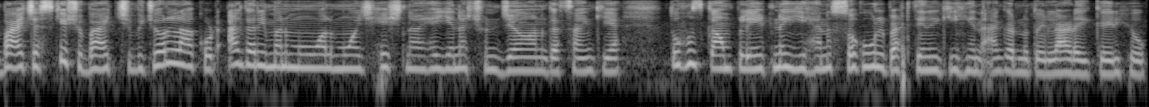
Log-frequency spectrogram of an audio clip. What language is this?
Kashmiri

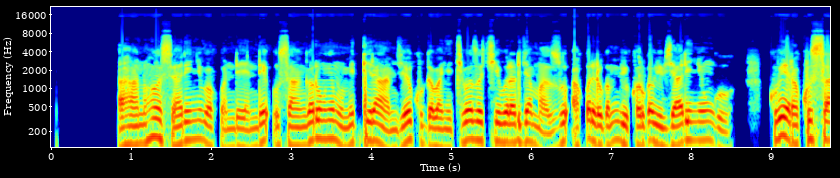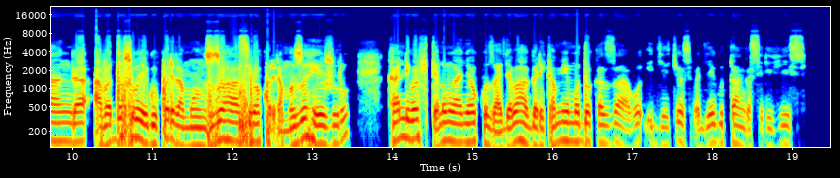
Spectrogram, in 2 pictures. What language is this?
Kinyarwanda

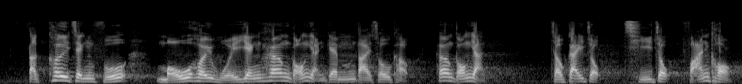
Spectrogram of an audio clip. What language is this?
Cantonese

